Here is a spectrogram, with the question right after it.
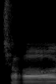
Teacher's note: the cha should be pronounced by the tongue, the middle part of the tongue touching the upper palate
